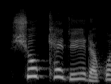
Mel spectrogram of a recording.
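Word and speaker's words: שוקד: 놀라운 것은 히브리어로 아몬드를 샤케드라고 합니다. 오른쪽에서부터 푸프 달레트 문자가 보이지요. 히브리어로 지켜보다는 쇼케드라고 합니다. 똑같은 히브리어 문자들을 사용하고 발음만 조금 다를 뿐입니다.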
